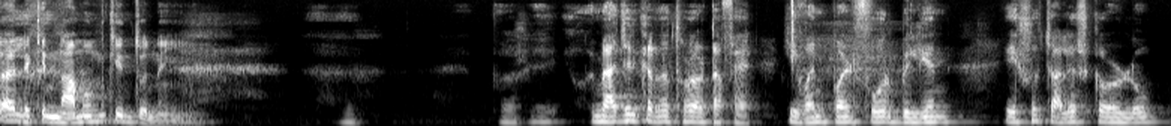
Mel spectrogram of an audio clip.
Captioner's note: speaks in Hindi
